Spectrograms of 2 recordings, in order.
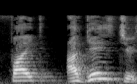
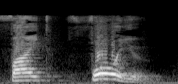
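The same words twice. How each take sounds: First: Slow, high fight against you; contrasting wrong phrase. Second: Very slow, high, loud fight for you; stressed English phrase. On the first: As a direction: set it up as the wrong reading. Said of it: "じゃないんですよ". (否定する例としてゆっくり) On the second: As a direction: spell out each word emphatically. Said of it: "「fight against you」じゃないんですよ". (ゆっくり高く強調して) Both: Shown as a demonstration.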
